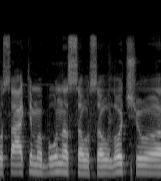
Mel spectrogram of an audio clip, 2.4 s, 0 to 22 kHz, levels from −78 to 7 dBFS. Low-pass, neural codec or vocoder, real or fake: 10.8 kHz; none; real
